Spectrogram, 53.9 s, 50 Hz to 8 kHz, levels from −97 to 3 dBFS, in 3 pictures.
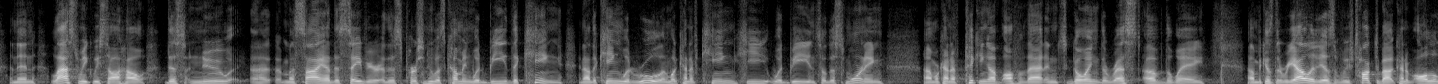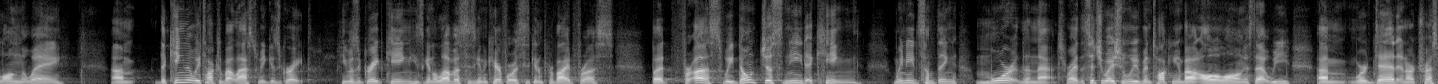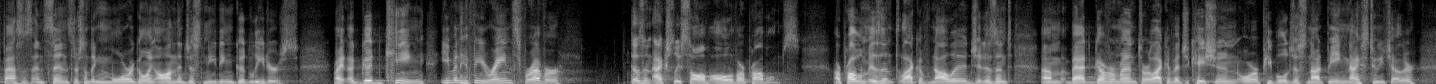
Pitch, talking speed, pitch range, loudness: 150 Hz, 210 wpm, 135-165 Hz, -23 LUFS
